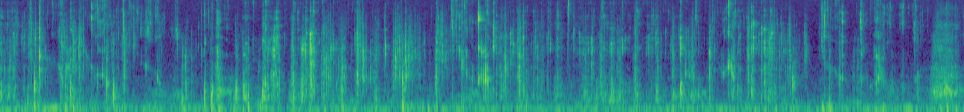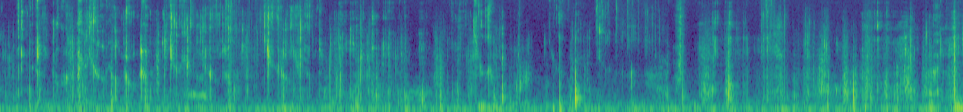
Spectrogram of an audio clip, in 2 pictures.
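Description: Close-miked chewing and biting of soupy tteokbokki, with many quick mouth clicks throughout.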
